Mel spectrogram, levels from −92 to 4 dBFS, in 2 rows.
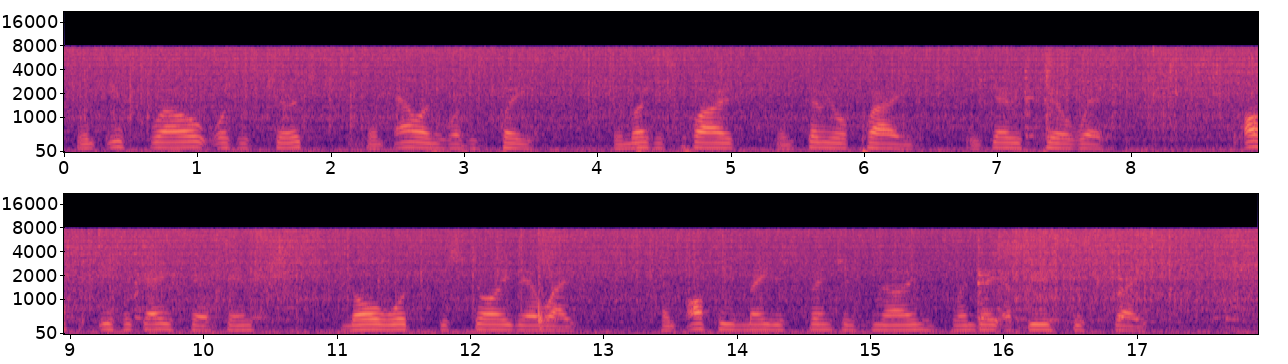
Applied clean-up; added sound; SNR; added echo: none; Frying (food); -3 dB; none.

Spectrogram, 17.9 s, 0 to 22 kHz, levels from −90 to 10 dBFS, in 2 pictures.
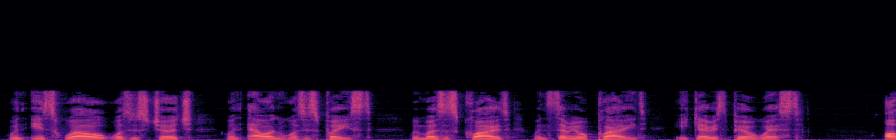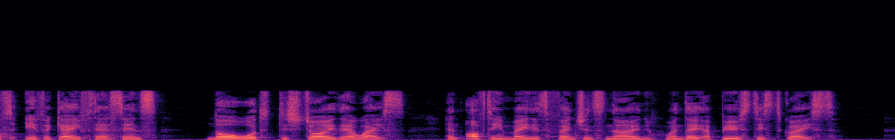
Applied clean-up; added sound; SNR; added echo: none; none; none; none.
